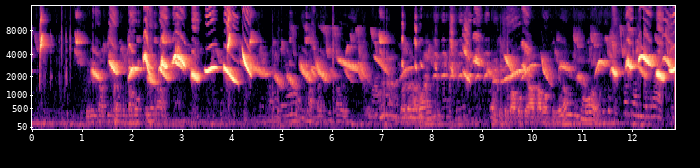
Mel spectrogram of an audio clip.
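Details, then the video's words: Caged Brazilian thrush (trinca-ferro) from a Brazilian breeder singing in a contest: long sequence of strong whistled, slurred notes, about three each second, pausing midway, then resuming with bright loud phrases. "Trinca ferro disputando!!!"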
